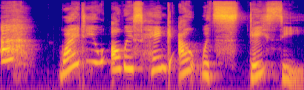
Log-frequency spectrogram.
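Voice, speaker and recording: A woman puts on a squeaky character voice at an extremely high pitch. She goes at a fairly slow pace with very wide pitch swings. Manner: protesting, whiny.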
